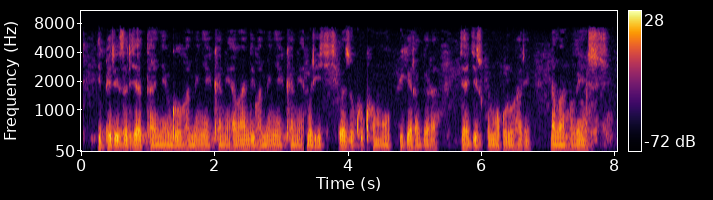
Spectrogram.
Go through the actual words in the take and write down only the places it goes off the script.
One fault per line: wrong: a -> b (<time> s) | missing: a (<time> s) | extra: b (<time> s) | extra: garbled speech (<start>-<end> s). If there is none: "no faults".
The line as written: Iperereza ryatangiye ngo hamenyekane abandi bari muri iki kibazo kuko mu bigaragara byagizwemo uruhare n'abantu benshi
wrong: bari -> hamenyekane (2.7 s)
